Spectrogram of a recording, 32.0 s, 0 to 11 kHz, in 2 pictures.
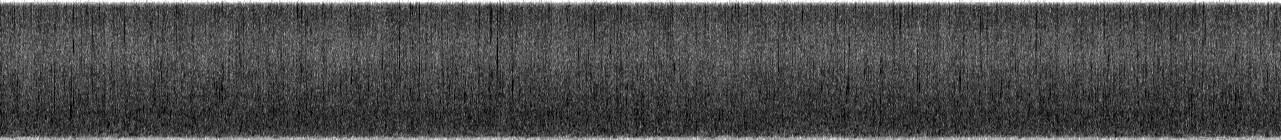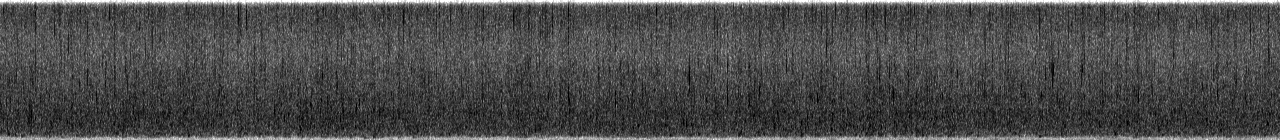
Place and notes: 中路坑溪, 桃米里 Puli Township - Sound streams
Sound streams
Zoom H2n MS+XY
